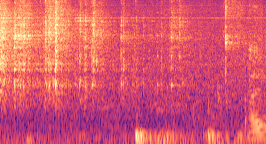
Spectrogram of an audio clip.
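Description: Faint, quick mechanical clicks and light rattling, with a soft thump about a second in.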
